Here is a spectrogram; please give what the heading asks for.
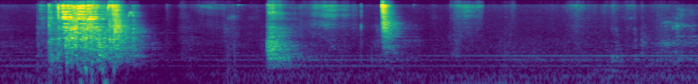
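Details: Abandoned rope-start Wisconsin engine: a few hard rope pulls, each giving a brief rough burst or pop that dies out; it tries to fire but won't keep running, carburetor suspected plugged.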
